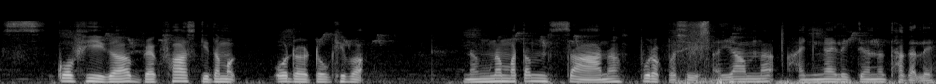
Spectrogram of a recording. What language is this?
Manipuri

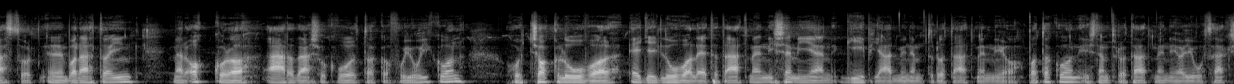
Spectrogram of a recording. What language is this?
Hungarian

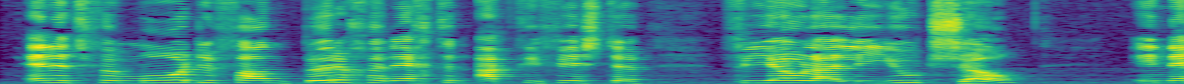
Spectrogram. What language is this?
Dutch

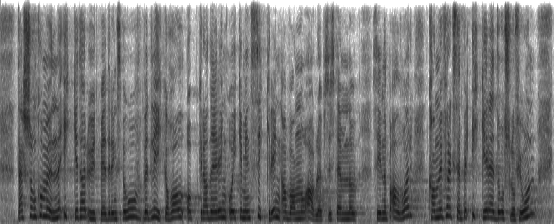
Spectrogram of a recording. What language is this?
Norwegian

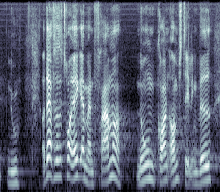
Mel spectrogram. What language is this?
Danish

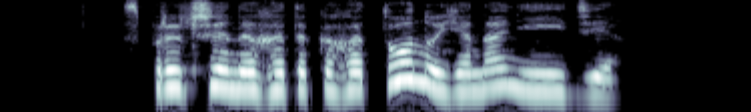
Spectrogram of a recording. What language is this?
Belarusian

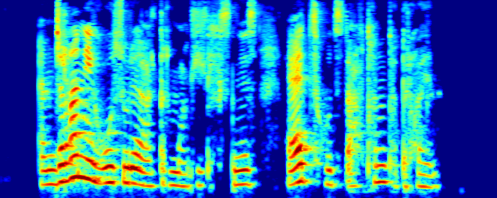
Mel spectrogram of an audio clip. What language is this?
Mongolian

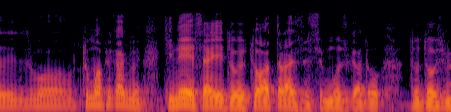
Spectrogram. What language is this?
Portuguese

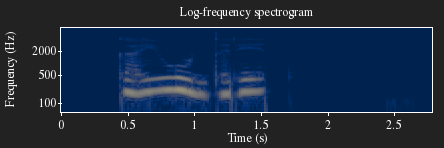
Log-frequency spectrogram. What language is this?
Kalenjin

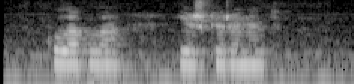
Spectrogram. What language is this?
Western Mari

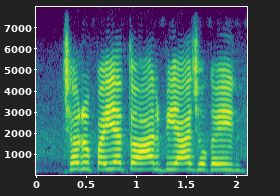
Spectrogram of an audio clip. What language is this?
Bhojpuri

